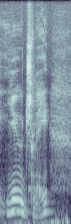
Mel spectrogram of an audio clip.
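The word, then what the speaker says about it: Ugley: It's U-G-L-E-Y, but everyone thinks it's funny because it's the Ugly Women's Institute. We did interview the woman in charge of it. She said, oh, no, we pronounce it hugely.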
